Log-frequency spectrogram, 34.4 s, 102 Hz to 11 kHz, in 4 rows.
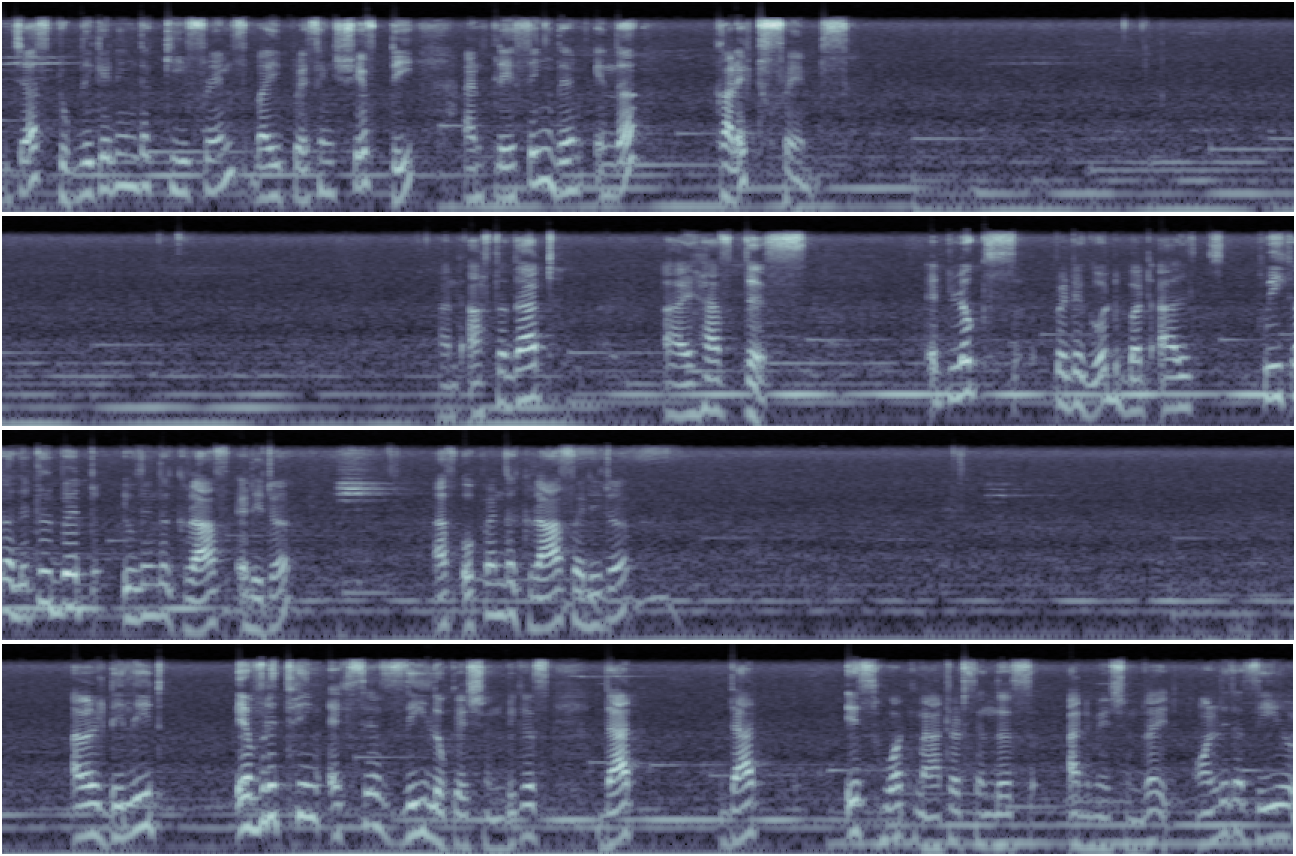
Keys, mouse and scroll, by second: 0.9 shift+d, 3.2-9.7 drag, 10.5-11.4 scroll down 2, 11.4-11.9 scroll up 4, 11.9-19.9 middle drag, 19.9-20.8 scroll up 6, 20.7-23.8 drag, 30.4 click, 31.3 click, 31.6 click, 33.0 click, 33.9 Delete.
